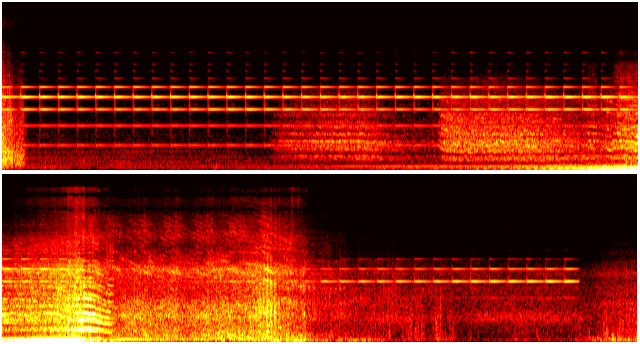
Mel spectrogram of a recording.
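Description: Level-crossing warning bell ringing about twice a second while a VIA Rail passenger train approaches blowing its horn. The horn drops in pitch as the locomotive passes about halfway through with a loud rumble, the cars roll by, and the bell stops near the end.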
